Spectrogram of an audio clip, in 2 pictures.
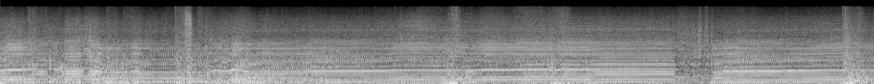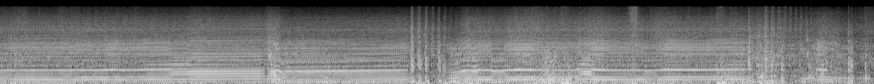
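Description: A sports car engine roars at high revs, shifting gears as it speeds up.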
